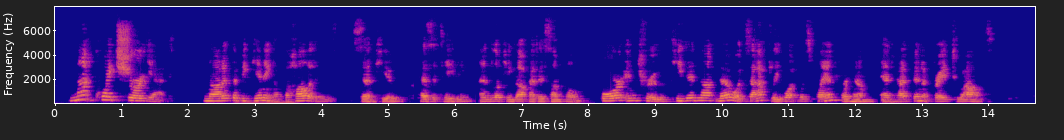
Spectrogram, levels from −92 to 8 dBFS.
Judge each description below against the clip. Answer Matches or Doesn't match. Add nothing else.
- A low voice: Doesn't match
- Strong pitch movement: Matches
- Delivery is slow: Doesn't match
